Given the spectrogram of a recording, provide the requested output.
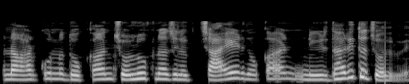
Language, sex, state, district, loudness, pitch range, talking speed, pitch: Bengali, female, West Bengal, Kolkata, -18 LUFS, 215-255 Hz, 175 wpm, 230 Hz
